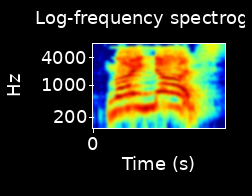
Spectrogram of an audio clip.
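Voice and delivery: pained yell. Retold or imitated. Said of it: "I hear the guy goes".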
